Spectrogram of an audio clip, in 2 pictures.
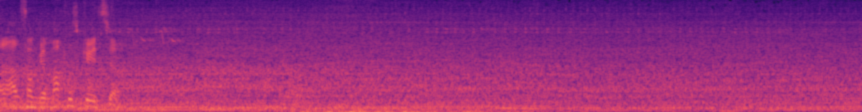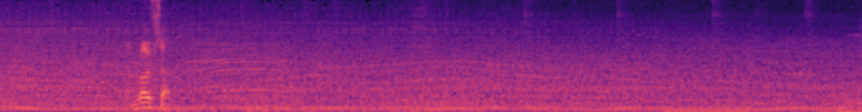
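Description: A man talks casually into a microphone.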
